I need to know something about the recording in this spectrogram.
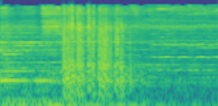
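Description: Fireworks show soundtrack music over aerial fireworks. A burst of crackling comes about half a second in and lasts under a second, with a deep boom under it.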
